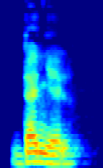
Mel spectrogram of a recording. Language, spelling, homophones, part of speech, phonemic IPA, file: French, Daniel, Danielle / Danièle, proper noun, /da.njɛl/, LL-Q150 (fra)-Daniel.wav
- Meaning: 1. Daniel (biblical book and prophet) 2. a male given name from Hebrew, equivalent to English Daniel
